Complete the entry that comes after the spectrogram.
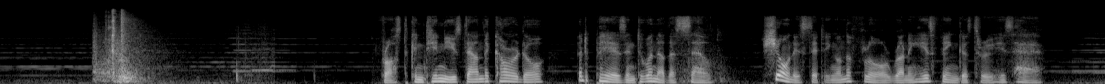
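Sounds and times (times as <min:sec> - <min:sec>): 
metal cell door flap sliding open: 0:00.9 - 0:01.8
speech: 0:03.8 - 0:10.5.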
